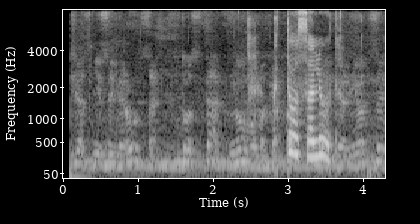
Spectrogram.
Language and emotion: Russian, positive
